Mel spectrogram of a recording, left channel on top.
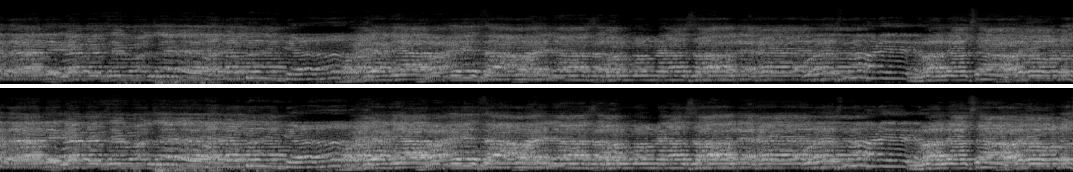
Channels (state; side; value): quieter; left; 4.7 dB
